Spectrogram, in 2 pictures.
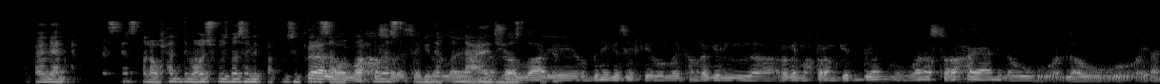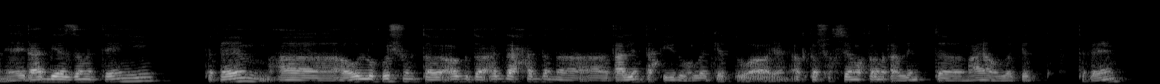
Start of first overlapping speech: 3 s

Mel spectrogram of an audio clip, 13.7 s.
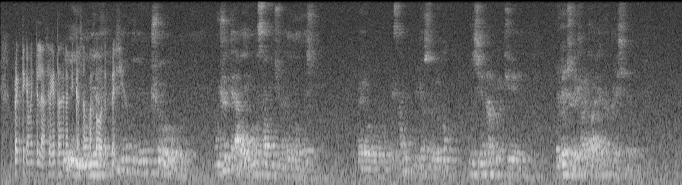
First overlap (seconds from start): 1 s

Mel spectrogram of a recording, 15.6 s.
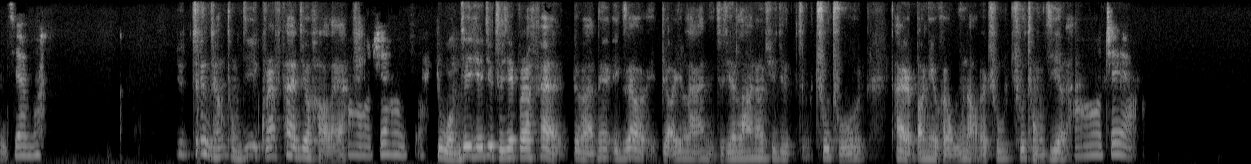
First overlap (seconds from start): none

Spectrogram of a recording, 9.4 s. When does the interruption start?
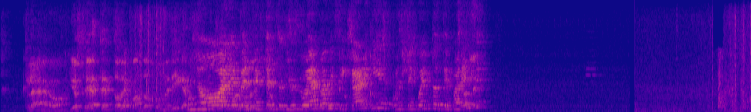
2 s

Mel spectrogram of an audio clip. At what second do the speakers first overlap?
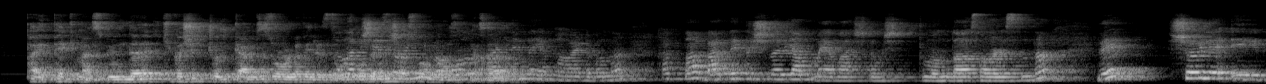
3 s

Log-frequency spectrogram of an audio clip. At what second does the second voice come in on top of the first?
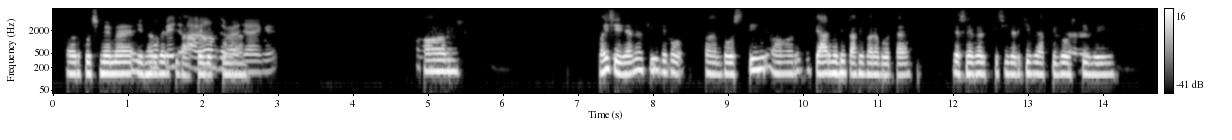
1 s

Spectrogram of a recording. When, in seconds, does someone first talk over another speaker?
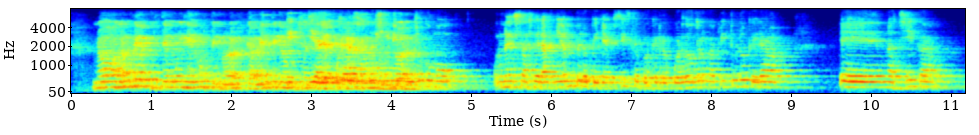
3 s

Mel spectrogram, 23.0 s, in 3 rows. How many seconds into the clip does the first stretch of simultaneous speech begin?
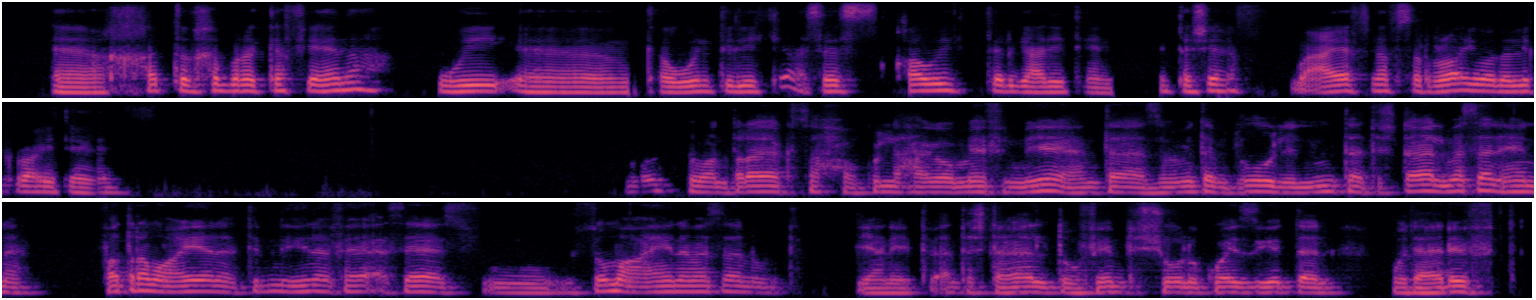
none

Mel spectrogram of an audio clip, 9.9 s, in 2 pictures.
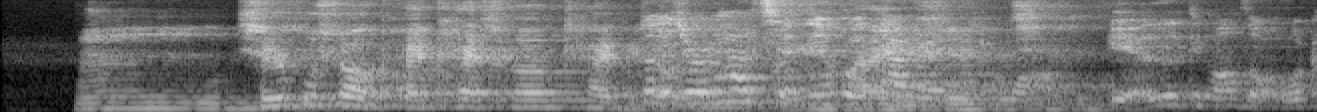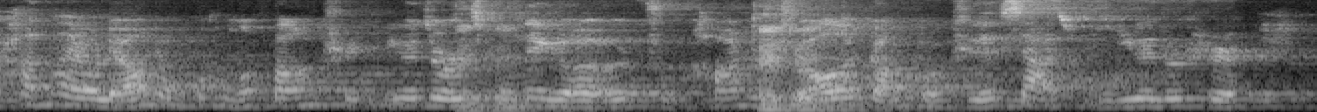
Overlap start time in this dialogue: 2 s

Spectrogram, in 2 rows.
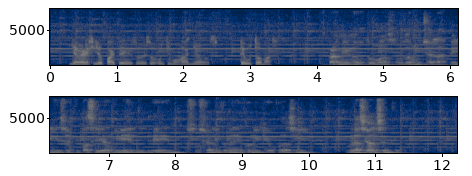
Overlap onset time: none

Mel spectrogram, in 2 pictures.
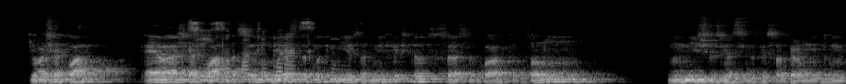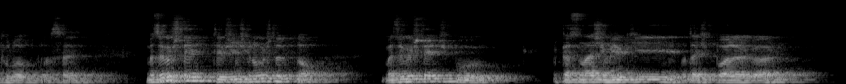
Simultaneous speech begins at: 2 s

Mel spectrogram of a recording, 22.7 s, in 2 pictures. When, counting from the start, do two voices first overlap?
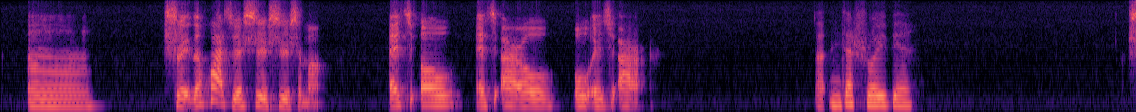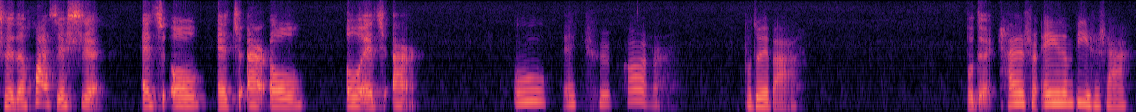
none

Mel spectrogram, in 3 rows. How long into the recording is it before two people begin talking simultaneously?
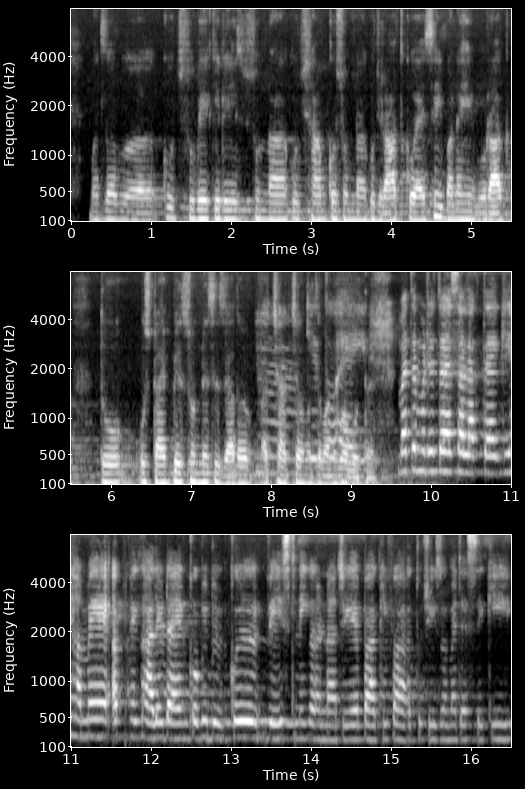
8 s

